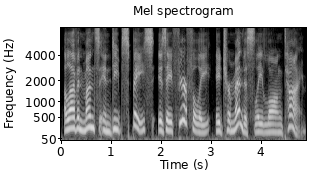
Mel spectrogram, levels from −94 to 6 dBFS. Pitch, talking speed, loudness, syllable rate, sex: 205 Hz, 145 wpm, -17 LUFS, 4.3 syllables/s, female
